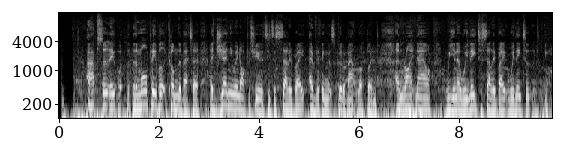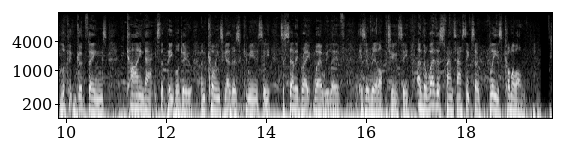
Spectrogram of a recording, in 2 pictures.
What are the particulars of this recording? Hundreds celebrate Rutland in the county service at Peterborough Cathedral.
